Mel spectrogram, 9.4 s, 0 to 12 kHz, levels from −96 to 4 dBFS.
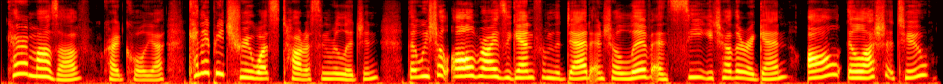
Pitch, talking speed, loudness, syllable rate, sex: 270 Hz, 205 wpm, -19 LUFS, 5.2 syllables/s, female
